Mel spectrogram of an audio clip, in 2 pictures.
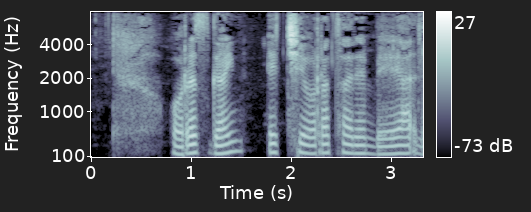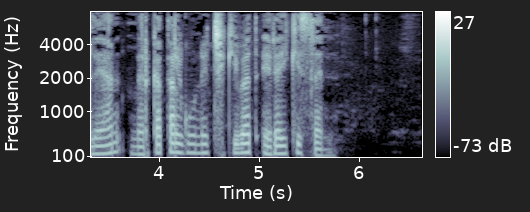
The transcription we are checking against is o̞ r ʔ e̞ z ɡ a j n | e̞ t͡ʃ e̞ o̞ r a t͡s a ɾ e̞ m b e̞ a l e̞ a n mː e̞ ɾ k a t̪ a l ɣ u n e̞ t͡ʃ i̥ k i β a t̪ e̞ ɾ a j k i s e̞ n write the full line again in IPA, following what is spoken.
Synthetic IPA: o̞ r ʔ e̞ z ɡ a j n | e̞ t͡ʃ e̞ o̞ r a t͡s a ɾ e̞ m b e̞ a l e̞ a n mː e̞ ɾ k a t̪ a l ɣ u n e̞ t͡ʃ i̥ k i β a t̪ e̞ ɾ a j k i s e̞ n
